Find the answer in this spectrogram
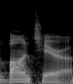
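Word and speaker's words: Banchero: Or Pontero? Oh gosh, what's his name? I don't even know how to I'm pronounce not sure. his name. I'm not sure. But, Ponchero. That's yeah, what it is. Paolo Bonchero.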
